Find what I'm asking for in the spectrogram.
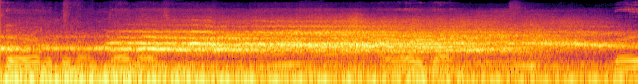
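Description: A Ford Mustang slides through an empty warehouse, its tires squealing in long wavering screeches over engine roar, echoing loudly as voices chatter alongside.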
